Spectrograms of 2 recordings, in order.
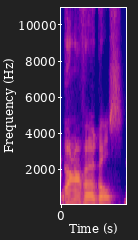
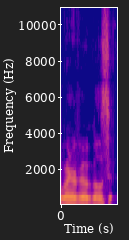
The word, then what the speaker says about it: Werner Vogels: But Werner Vogels. – There you go, Werner Vogels.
